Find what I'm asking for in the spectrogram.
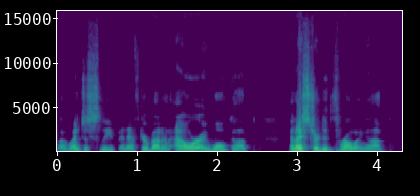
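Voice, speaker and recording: With an American accent, a man speaks at a moderate pace in a dark, mellow tone, the sound dry and close with no echo. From US Midwest. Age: 60s. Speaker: actor and writer, vlogger. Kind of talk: personal storytelling. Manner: conversational.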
